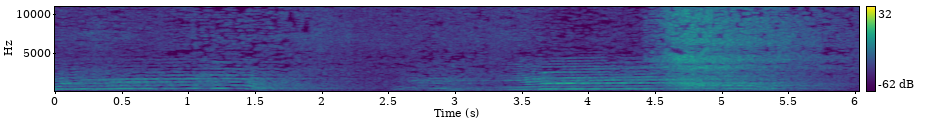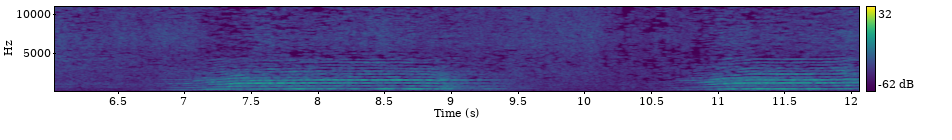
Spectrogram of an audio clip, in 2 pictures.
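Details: Whale calling in the sea: tonal, harmonic moans that rise and then hold steady, about two seconds each, with pauses between them. A short broadband whooshing burst comes midway.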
